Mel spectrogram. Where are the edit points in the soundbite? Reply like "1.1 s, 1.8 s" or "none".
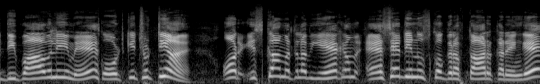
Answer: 1.0 s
